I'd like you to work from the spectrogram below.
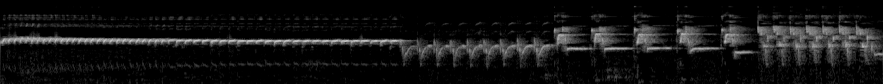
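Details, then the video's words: Belgian canary, billed as a world champion, sings a long, rapid, steady trill, then shifts into lower rolling phrases and bright, chopped notes in quick, varied series. "Canto de canario"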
